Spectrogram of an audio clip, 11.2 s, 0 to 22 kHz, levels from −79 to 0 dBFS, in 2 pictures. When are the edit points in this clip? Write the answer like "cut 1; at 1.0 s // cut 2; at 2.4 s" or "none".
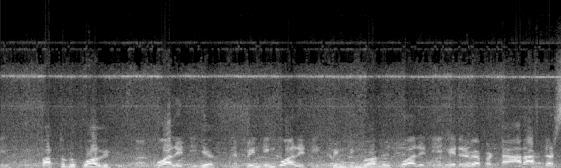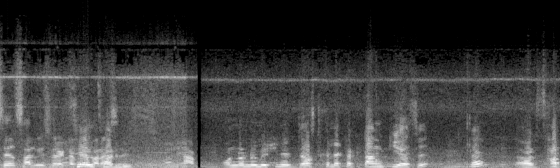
cut 1; at 7.6 s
